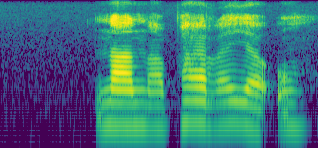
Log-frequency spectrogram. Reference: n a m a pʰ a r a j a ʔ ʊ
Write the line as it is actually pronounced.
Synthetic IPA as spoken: n a n a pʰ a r a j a ʔ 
